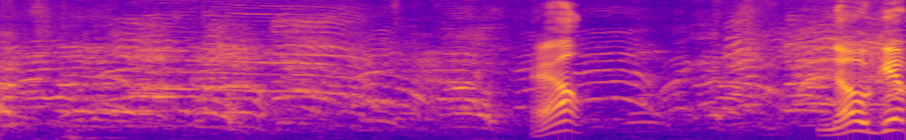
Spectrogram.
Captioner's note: crowd chatter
